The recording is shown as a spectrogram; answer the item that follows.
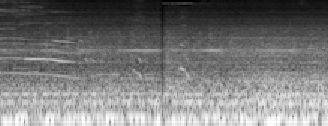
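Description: Low, steady rumble of an idling car heard from inside its cabin, with a thin steady high tone over it. During the first second a drawn-out high, slightly falling vocal sound rises above it.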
